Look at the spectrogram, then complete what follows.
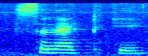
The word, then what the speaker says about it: synecdoche: something is made for the entire thing repeat synecdoche yes synecdoche you said it right had to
